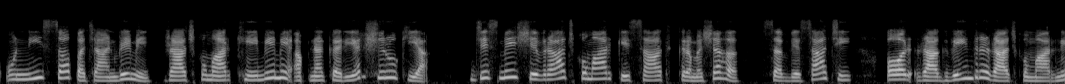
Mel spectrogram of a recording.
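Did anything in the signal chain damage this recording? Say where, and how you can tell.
Yes. From start to finish the speech sounds muffled, hoarse and faintly robotic, with nothing above about 8 kHz. That points to the codec stage: heavy Opus voice compression in its SILK mode. SILK models speech with linear prediction and, starved of bits, quantises the excitation crudely while limiting the band to wideband, which fits a bitrate of around 10 kbps.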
